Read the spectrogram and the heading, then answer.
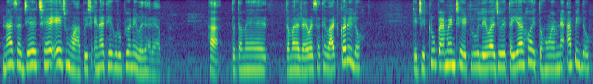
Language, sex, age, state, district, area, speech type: Gujarati, female, 18-30, Gujarat, Surat, rural, spontaneous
